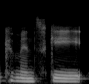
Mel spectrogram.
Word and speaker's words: Kaminsky: your name wrong um Lori lri kin Ski Hi uh it's Lori Kaminsky um I'm with uh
